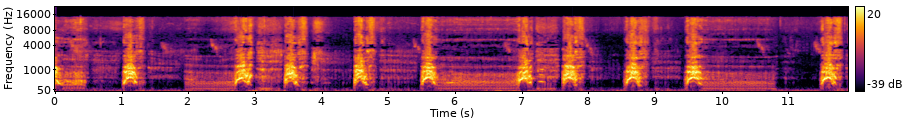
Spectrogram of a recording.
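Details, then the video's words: Kangal shepherd dog barking angrily while being provoked with hand movements: sharp, gruff barks, alone or in pairs, broken by rumbling growls. "Yırtıcı kangal köpeği anadolu aslanı çoban köpeği kızgın köpek havlamasi urmesi sesleri"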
